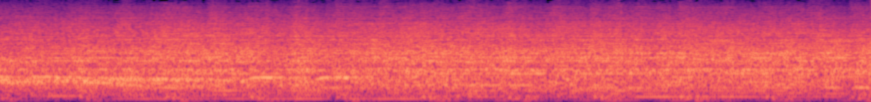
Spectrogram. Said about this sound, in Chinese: 要不要掌声？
